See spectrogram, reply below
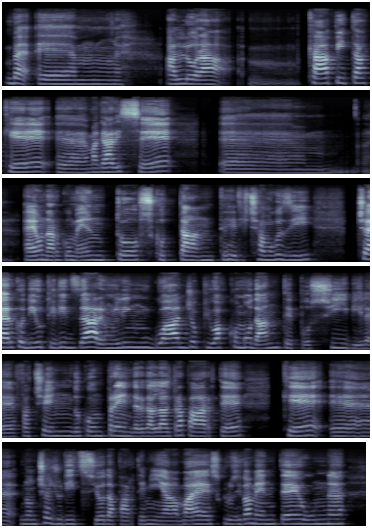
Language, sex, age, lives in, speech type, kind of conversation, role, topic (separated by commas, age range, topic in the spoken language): Italian, female, 40-44, Italy, conversation, podcast, guest, Come gestisci una discussione che si scalda troppo?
